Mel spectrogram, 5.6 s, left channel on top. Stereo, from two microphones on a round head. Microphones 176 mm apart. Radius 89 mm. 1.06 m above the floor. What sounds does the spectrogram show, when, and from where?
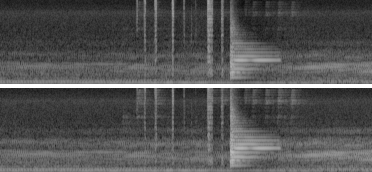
0.0 s a helicopter: 35° right (ahead or behind)
2.0 s tape being pulled: 30° left (ahead or behind)
3.5 s a snare drum: 25° right (ahead or behind)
